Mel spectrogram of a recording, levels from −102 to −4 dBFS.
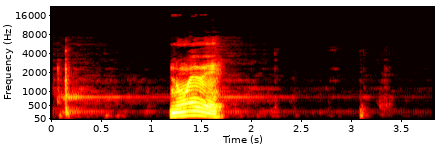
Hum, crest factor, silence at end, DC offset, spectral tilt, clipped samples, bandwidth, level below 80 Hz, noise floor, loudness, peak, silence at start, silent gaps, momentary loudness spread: none; 18 dB; 2.1 s; under 0.1%; -9 dB/octave; under 0.1%; 6.2 kHz; -66 dBFS; -78 dBFS; -16 LUFS; -4 dBFS; 0.15 s; none; 25 LU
